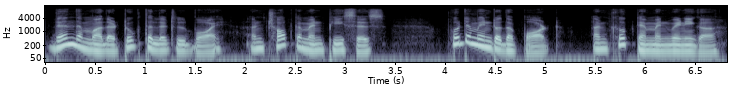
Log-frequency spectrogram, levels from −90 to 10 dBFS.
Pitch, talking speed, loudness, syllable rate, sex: 140 Hz, 195 wpm, -17 LUFS, 5.5 syllables/s, male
